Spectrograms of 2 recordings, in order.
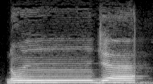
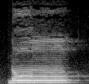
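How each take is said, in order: First: The n is hidden, moving toward the j. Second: The n floats loosely, sounding like ng. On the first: The speaker calls it right. "Yang benar ikhfa" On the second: The speaker calls it wrong. "ngambang gitu ya"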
